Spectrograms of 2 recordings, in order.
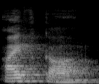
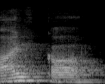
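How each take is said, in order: No difference in how they are said.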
